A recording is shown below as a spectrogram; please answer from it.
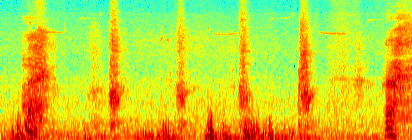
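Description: A man breathing hard while doing push-ups, with short forceful exhalations about once a second, then a strained "ah" near the end.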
